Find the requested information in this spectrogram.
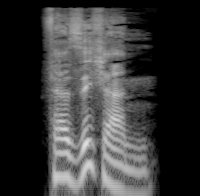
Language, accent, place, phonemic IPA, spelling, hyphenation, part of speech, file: German, Germany, Berlin, /ferˈzɪçərn/, versichern, ver‧si‧chern, verb, De-versichern2.ogg
- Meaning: 1. to insure (to provide for compensation if some specified risk occurs) 2. to reassure, assure: [with dative ‘someone’ and accusative ‘about something’]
